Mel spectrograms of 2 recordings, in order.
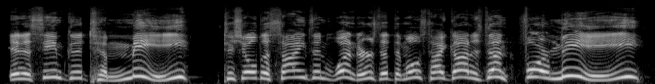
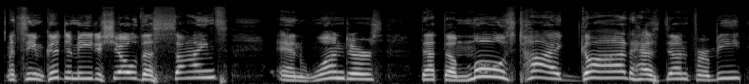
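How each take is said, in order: First: It sounds proud and self-important. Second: It sounds humble and reverent.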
